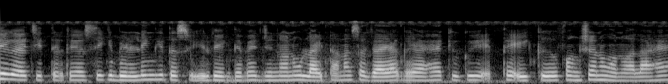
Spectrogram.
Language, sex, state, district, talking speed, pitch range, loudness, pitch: Punjabi, female, Chandigarh, Chandigarh, 225 wpm, 190-205 Hz, -17 LUFS, 195 Hz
